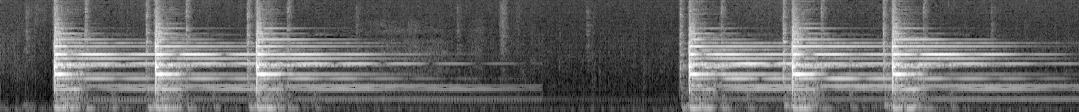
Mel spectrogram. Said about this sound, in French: Ce sont les cloches de San Esteban. Personne ne sait depuis combien de temps elles sonnent. Elles étaient déjà là lorsque je suis venue au monde, et elles continuent à se lamenter pour tant et tant de choses.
